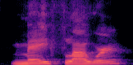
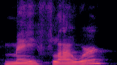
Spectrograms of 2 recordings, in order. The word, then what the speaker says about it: Mayflower: Mayflower, como si tuviera una E, Mayflower.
